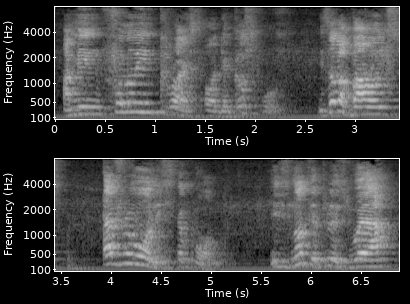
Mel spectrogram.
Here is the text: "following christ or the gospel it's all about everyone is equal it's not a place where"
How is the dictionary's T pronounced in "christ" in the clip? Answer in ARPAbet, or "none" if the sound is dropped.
T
